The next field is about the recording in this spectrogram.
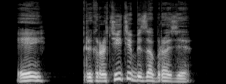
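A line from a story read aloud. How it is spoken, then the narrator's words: Menacing bark. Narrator (Russian): грозно рявкнул инспектор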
